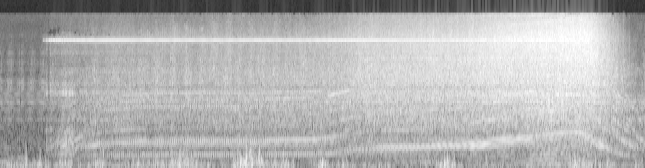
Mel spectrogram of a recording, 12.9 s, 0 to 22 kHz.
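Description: RC Ju-87 Stuka model's motor spinning the propeller during a throttle check. A whine starts about a second in and holds steady at low throttle, then climbs slowly in pitch as the throttle is opened up, and drops quickly as the throttle is cut near the end.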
